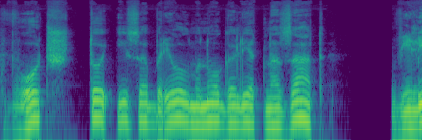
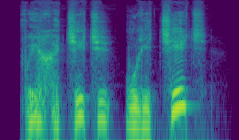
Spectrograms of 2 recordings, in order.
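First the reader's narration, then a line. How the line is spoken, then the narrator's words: Frightened question. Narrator (Russian): испуганно спросила Эта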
